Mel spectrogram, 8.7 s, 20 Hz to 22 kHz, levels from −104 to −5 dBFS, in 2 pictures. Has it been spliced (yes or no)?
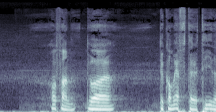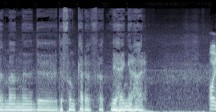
yes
